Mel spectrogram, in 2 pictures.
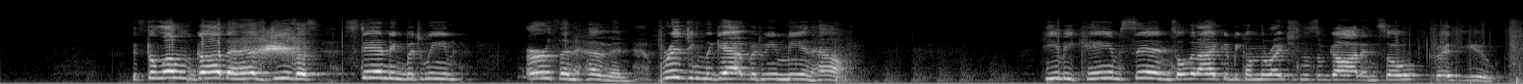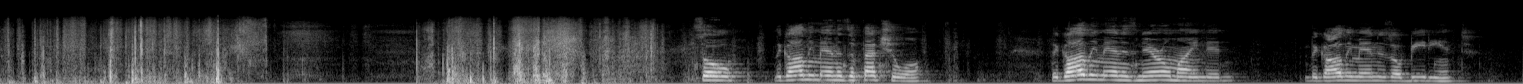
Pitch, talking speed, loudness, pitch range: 225 Hz, 105 wpm, -17 LUFS, 185-260 Hz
